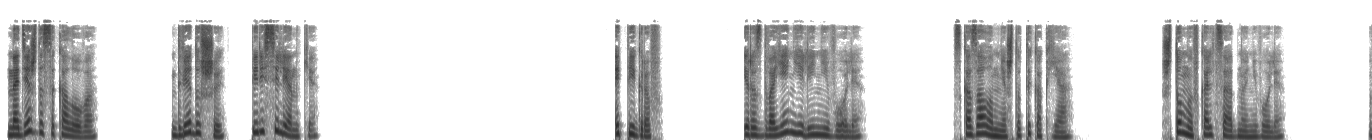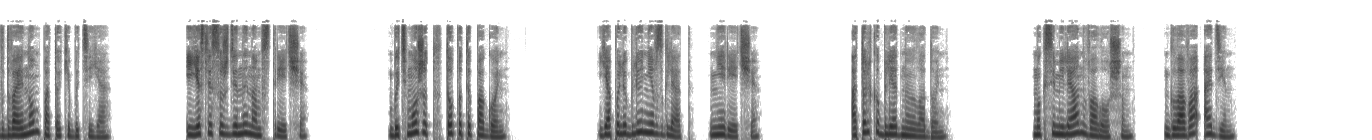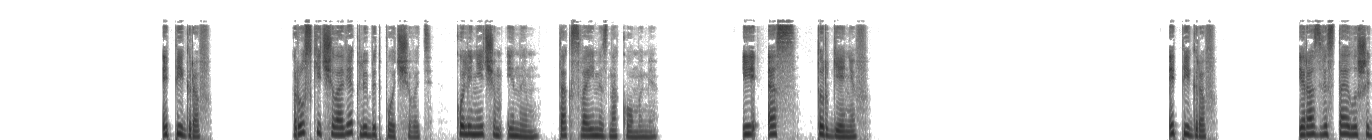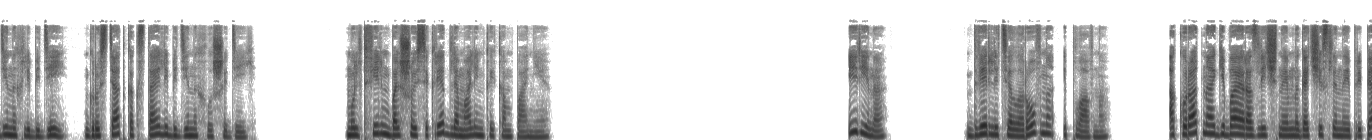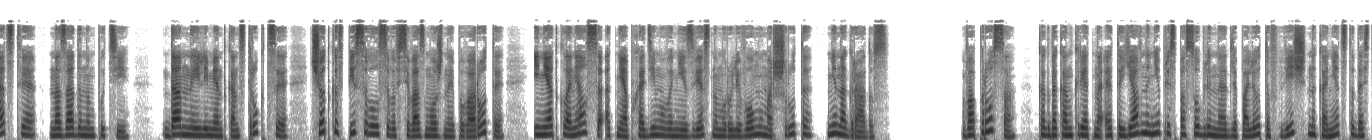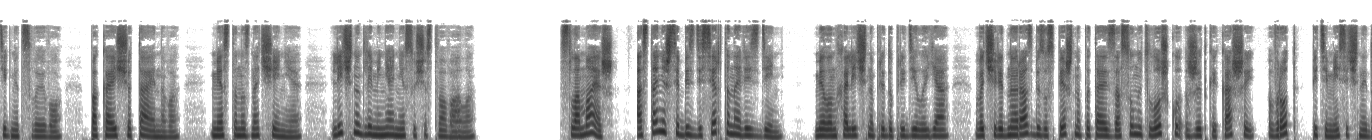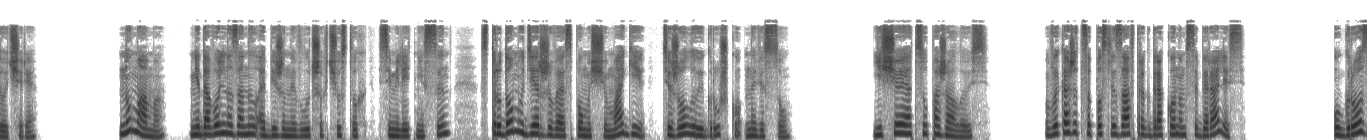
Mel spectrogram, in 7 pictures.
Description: Аудиокнига Две души. Переселенки | Библиотека аудиокниг
Переселенки Автор Надежда Игоревна Соколова Читает аудиокнигу Авточтец ЛитРес.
